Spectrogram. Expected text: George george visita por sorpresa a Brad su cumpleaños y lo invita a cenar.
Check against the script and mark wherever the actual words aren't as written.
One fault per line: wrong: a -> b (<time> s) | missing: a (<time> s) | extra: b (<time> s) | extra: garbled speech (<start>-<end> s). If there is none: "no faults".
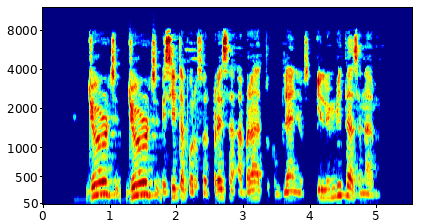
no faults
